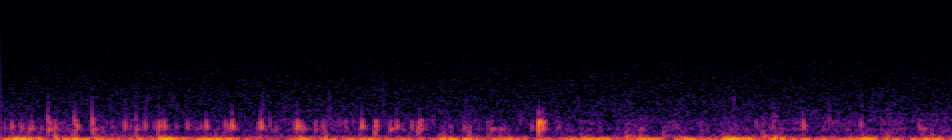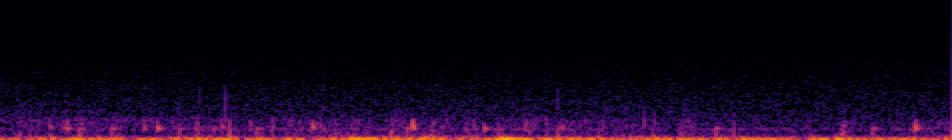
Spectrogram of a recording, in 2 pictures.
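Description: Low, continuous gurgling and irregular rumbling throughout, typical of ordinary stomach and bowel noises from gas and fluid moving in the gut.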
